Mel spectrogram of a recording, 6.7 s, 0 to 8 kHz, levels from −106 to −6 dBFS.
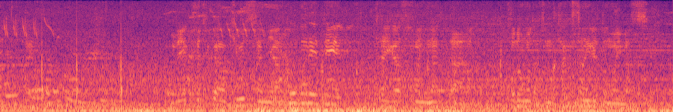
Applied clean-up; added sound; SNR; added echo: none; Bird; -4 dB; reverberation time 2.5 s.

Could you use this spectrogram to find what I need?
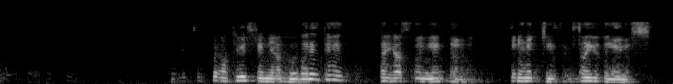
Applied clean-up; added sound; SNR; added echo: neural mask model DeepFilterNet 3.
